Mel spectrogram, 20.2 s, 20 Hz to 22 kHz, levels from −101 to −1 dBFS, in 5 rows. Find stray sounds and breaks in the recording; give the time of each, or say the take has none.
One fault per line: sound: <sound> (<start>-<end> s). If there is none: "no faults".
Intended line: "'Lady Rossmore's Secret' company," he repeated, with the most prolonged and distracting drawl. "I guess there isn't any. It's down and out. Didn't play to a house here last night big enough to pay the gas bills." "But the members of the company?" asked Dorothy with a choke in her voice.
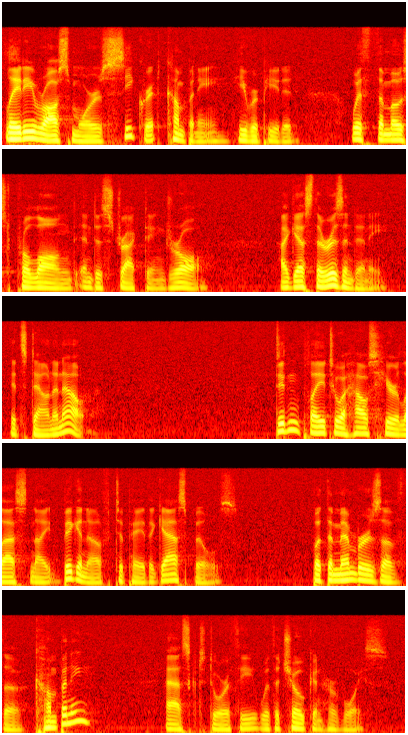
no faults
